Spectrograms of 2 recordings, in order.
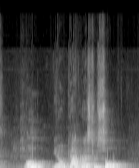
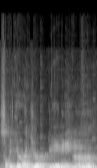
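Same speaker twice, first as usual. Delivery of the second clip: small, sweet-toned little voice; 3 semitones higher than usual. Recalling a kid who headlocked him in a school hallway, little sweet voice. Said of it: "in that little sweet voice".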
